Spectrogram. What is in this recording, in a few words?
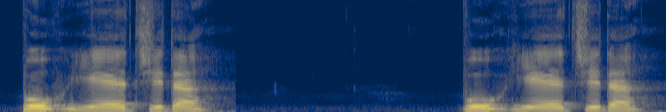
"pohyicetv", Muscogee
